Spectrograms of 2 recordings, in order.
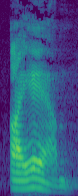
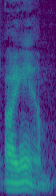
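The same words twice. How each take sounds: First: "I am" punched loud, with the weight on "I"; emphatic. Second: Said in the usual way. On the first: Shown as a demonstration. Preacher showing congregation the emphasized form, emphatic "I am". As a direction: declare "I am" forcefully, leaning on "I". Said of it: "Emphatic. Emphasized". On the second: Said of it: "it's more emphasized".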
